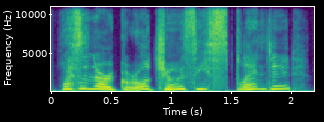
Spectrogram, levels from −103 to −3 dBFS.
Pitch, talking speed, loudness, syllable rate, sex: 335 Hz, 135 wpm, -14 LUFS, 3.9 syllables/s, female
